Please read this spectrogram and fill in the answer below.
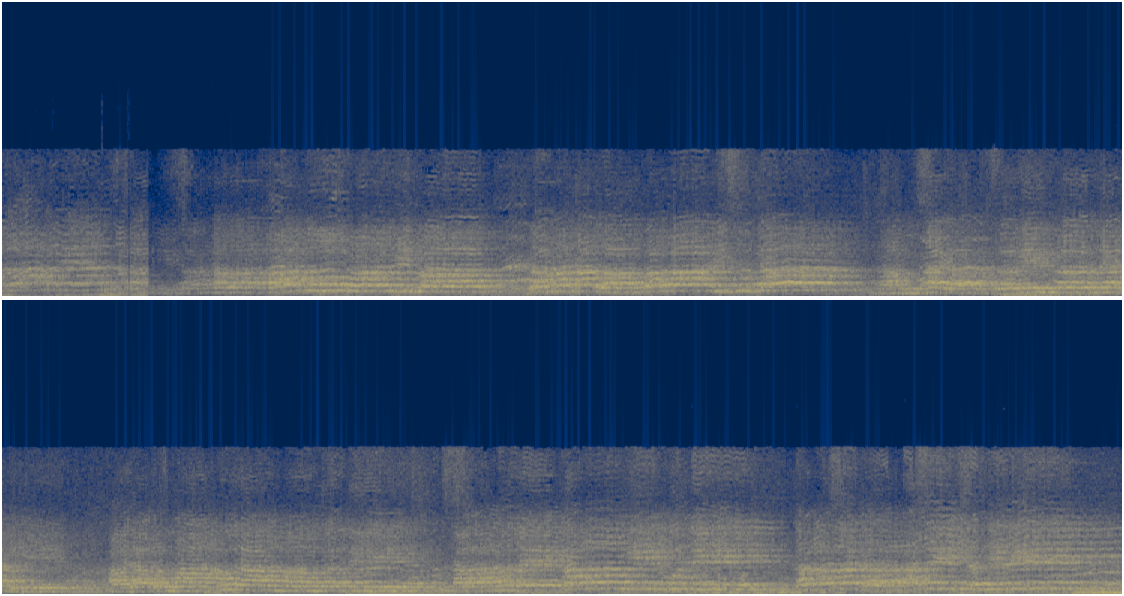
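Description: A large group of children singing a song together over instrumental music, in phrases with short breaks between them.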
